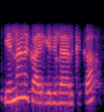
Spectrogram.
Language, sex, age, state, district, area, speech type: Tamil, female, 18-30, Tamil Nadu, Tiruvarur, rural, conversation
